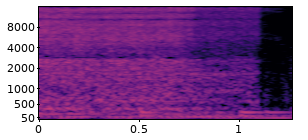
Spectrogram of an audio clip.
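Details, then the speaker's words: Short steady hiss of vapocoolant spray for about a second, used as the only anesthetic before a quick incision to drain a paronychia (infection beside the nail, not ingrown). "We're not going to use any lidocaine or anesthetic except for our cold spray."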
